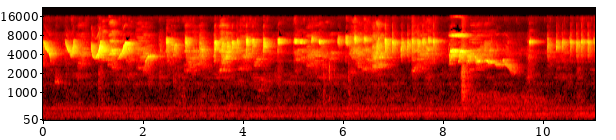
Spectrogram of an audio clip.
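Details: Australasian bushlark (Mirafra javanica), a field bird valued for its beautiful song, delivering a rapid, varied stream of high scratchy and whistled notes with short pauses, over a faint steady low hum.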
